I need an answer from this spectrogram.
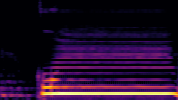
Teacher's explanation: Dan pendapat kedua adalah dengan merapatkan bibir, itbaq syafatain. Kum, bunyinya M tapi bibirnya tidak menekan atau lunak saja nempelnya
